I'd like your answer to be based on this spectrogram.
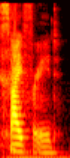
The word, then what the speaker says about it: Seyfried: Safray. – Amanda Safray. I don't know if that's saying her name right. – Seyfried.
